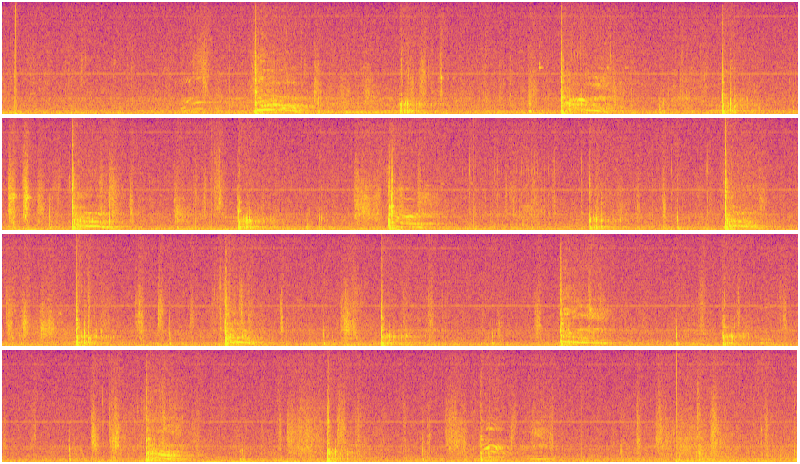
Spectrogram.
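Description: Long tennis rally on clay: a racket strikes the ball about every one and a half seconds, back and forth, with a short grunt from the player on many of the shots.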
